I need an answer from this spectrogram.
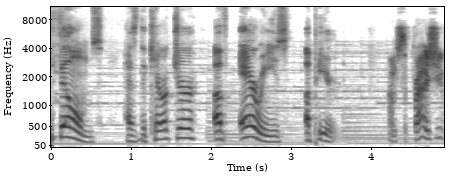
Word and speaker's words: Ares: And your question is thus: in how many films has the character of Ares appeared? I'm surprised you pronounced it correctly.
